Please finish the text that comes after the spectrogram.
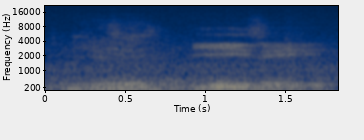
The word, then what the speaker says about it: Yeezy: Yeezy. It's like rhymes with skeezy.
